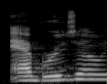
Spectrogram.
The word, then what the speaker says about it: Abruzzo: were being prosecuted by abuso is how you pronounce it then that might be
